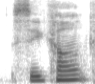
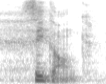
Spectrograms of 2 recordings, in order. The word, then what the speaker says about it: Seekonk: Seekonk? – I can't even pronounce it right. Seekonk.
